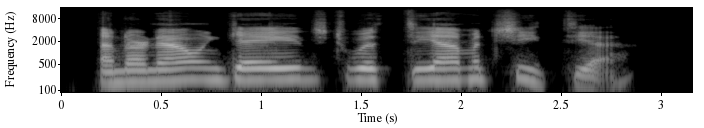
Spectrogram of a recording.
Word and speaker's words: De Amicitia: We've finished Livy and De Senectute, and are now engaged with De Amicitia, pronounced Dam Ichidia.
